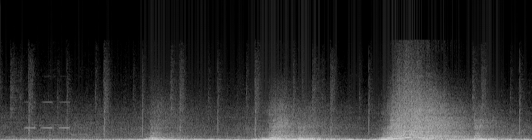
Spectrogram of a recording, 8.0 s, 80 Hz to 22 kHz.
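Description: Ferrari 458 Italia's flat-plane V8, fitted with a RYFT aftermarket exhaust, idling and then revved in three throttle blips about two seconds apart. Each blip rises and falls back to idle, and the last climbs highest.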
